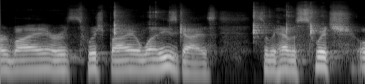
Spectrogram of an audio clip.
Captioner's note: switch clicking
